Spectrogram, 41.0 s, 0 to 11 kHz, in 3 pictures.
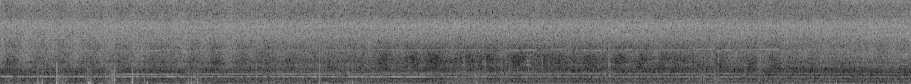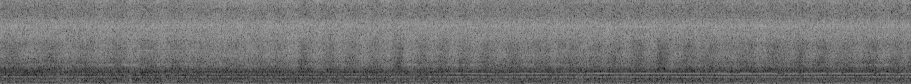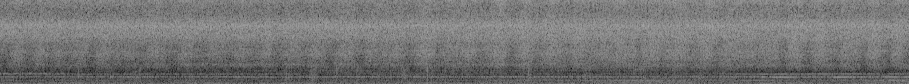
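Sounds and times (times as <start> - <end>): tool scraping in soil: 0.0 - 3.6
faint steady tone: 0.0 - 40.9
steady high hiss: 0.0 - 40.9.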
